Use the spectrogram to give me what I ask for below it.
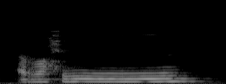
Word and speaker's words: الرحيم: يعني راعي التفخيم والترقيق بشكل أدق، ففي قوله تعالى الرحمن الرحيم الرحيم الرحمن الرحيم هكذا، يعني حاول أن تنطق الحاء وبعدها الياء مرققتين بهذا الشكل الرحيم، فلتتفضل مشكورا يا أخي الحبيب.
